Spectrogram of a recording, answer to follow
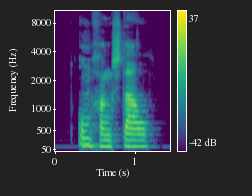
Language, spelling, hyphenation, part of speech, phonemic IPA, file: Dutch, omgangstaal, om‧gangs‧taal, noun, /ˈɔm.ɣɑŋsˌtaːl/, Nl-omgangstaal.ogg
- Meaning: everyday speech, vernacular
